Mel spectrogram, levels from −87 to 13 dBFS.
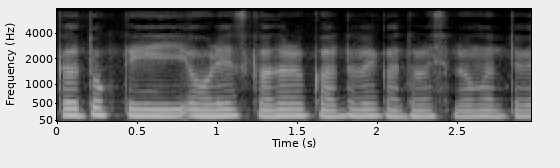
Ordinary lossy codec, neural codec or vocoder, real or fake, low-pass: MP3, 48 kbps; codec, 24 kHz, 1.2 kbps, DualCodec; fake; 7.2 kHz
